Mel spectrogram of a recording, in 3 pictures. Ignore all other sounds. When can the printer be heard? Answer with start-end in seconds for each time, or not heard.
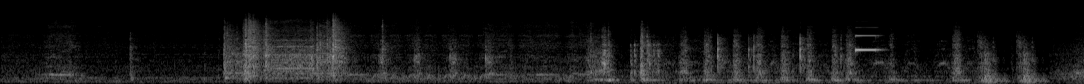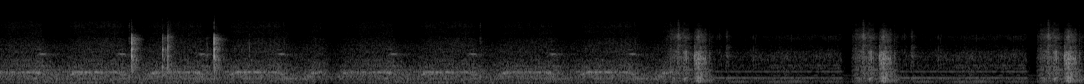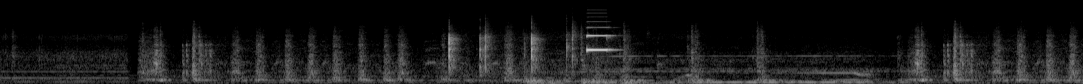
0.0-32.4.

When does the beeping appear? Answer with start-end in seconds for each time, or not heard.
7.2-8.8, 12.2-13.1, 26.1-27.9.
